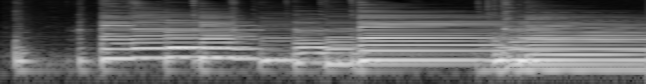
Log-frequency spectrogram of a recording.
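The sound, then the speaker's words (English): An electric guitar lick of the kind used to end a solo. A few quick picked notes step along, then resolve into a loud, sustained ringing note that lingers and slowly decays. “Now, the final portion of this lick is just as useful, and I like to use it as the ending to a guitar solo. Let me isolate the piece first”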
